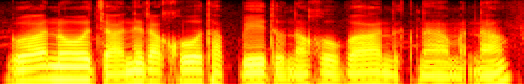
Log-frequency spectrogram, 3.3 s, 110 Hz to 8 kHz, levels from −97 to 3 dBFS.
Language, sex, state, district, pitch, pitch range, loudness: Garo, male, Meghalaya, South Garo Hills, 105 Hz, 95-115 Hz, -17 LUFS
